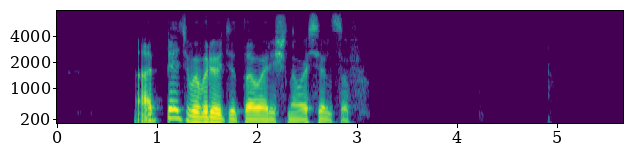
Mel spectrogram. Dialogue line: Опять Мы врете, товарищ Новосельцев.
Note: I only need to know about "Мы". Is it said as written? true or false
false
